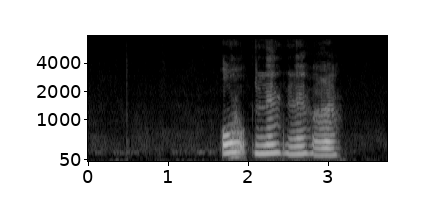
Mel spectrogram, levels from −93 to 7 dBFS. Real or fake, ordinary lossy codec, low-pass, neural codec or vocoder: fake; none; 7.2 kHz; codec, 16 kHz, 4 kbps, FreqCodec, smaller model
